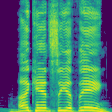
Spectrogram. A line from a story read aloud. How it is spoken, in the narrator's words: yelled Pip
